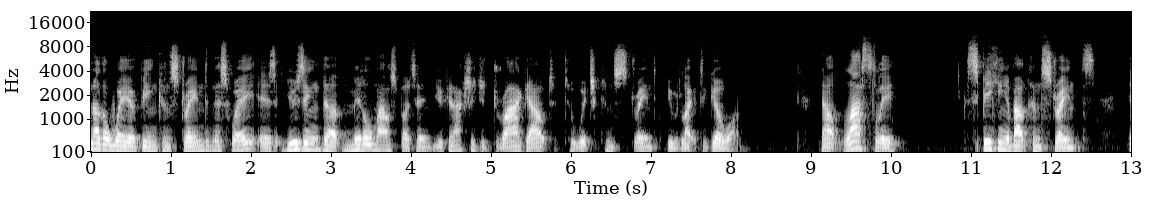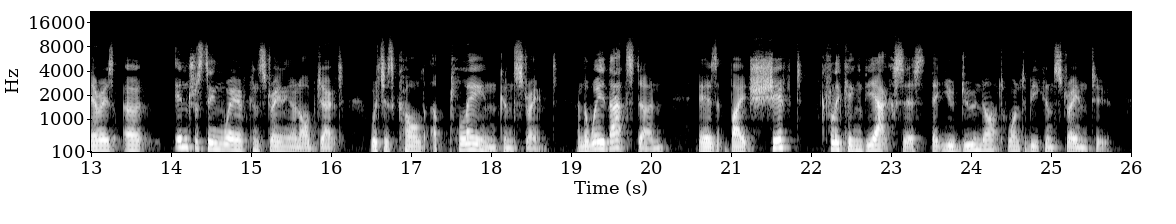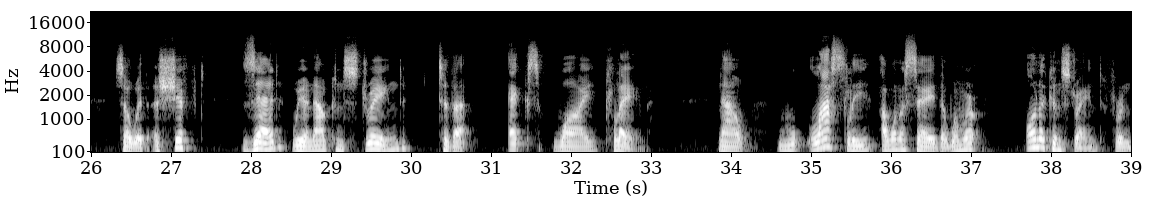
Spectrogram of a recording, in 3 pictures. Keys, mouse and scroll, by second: 4.0 z, 4.1 middle click, 21.3 middle click, 22.1 shift+z.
